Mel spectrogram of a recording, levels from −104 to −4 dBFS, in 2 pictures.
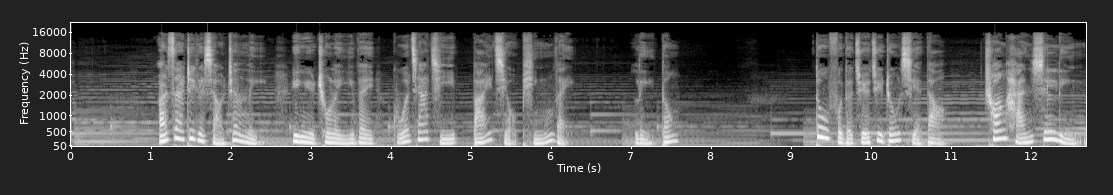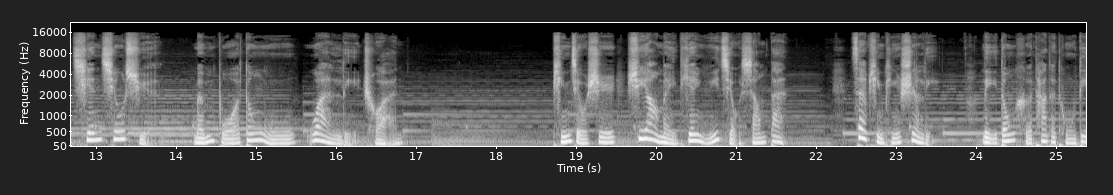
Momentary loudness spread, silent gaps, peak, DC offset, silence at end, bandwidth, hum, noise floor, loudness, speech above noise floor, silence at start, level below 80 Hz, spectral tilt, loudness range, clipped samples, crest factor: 19 LU; none; 0 dBFS; under 0.1%; 0 s; 16 kHz; none; -44 dBFS; -15 LUFS; 29 dB; 0 s; -36 dBFS; -5 dB/octave; 5 LU; under 0.1%; 16 dB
